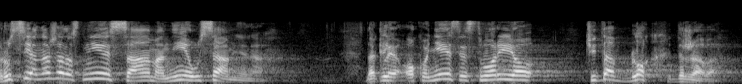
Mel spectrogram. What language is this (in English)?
Croatian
